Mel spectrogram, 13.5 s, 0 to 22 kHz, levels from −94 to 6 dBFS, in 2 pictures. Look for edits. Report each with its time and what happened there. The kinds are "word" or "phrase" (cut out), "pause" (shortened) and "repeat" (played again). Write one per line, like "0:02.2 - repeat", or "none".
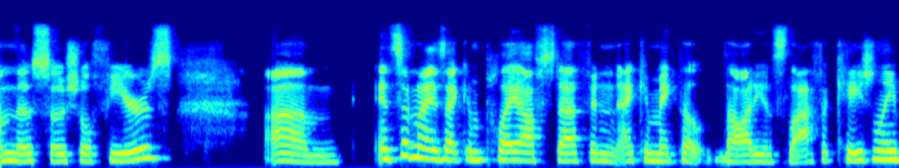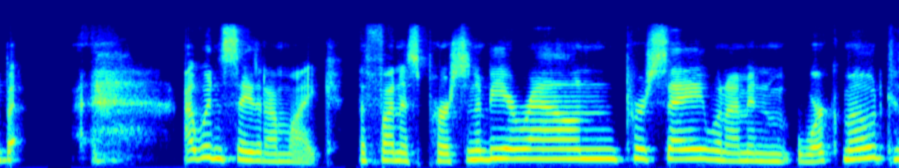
0:02.6 - pause
0:09.3 - pause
